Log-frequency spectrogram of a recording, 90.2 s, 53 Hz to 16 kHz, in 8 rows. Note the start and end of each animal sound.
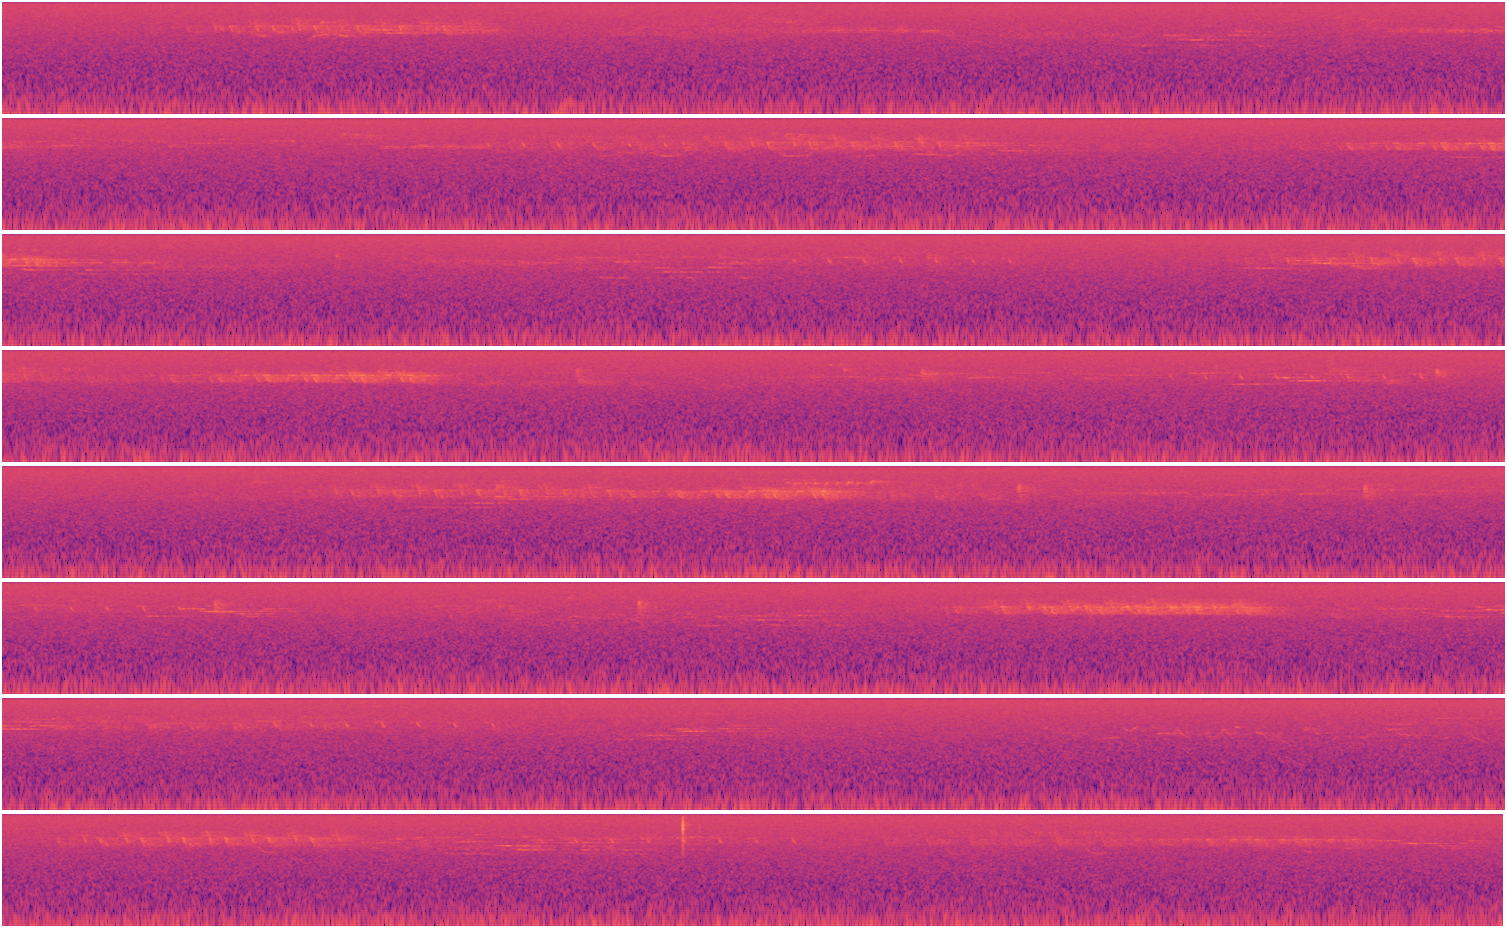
[1.16, 3.74] Ovenbird (Seiurus aurocapilla)
[1.68, 2.88] Scarlet Tanager (Piranga olivacea)
[5.65, 7.12] Black-capped Chickadee (Poecile atricapillus)
[8.26, 9.63] Hermit Thrush (Catharus guttatus)
[9.88, 11.83] Black-capped Chickadee (Poecile atricapillus)
[11.31, 13.74] Winter Wren (Troglodytes hiemalis)
[13.70, 15.20] Black-capped Chickadee (Poecile atricapillus)
[14.88, 18.64] Ovenbird (Seiurus aurocapilla)
[16.98, 18.18] Black-capped Chickadee (Poecile atricapillus)
[18.01, 19.42] Hermit Thrush (Catharus guttatus)
[20.97, 23.21] Ovenbird (Seiurus aurocapilla)
[22.19, 23.78] Hermit Thrush (Catharus guttatus)
[25.37, 28.10] Winter Wren (Troglodytes hiemalis)
[27.02, 28.29] Hermit Thrush (Catharus guttatus)
[27.92, 30.62] Ovenbird (Seiurus aurocapilla)
[31.74, 32.97] Hermit Thrush (Catharus guttatus)
[31.90, 34.24] Ovenbird (Seiurus aurocapilla)
[34.96, 37.19] Ovenbird (Seiurus aurocapilla)
[37.24, 38.88] Scarlet Tanager (Piranga olivacea)
[39.62, 43.02] Winter Wren (Troglodytes hiemalis)
[42.46, 44.58] Ovenbird (Seiurus aurocapilla)
[42.92, 44.27] Hermit Thrush (Catharus guttatus)
[47.39, 52.61] Ovenbird (Seiurus aurocapilla)
[48.41, 49.61] Hermit Thrush (Catharus guttatus)
[50.82, 51.86] Black-capped Chickadee (Poecile atricapillus)
[53.01, 57.07] Winter Wren (Troglodytes hiemalis)
[56.38, 58.06] Ovenbird (Seiurus aurocapilla)
[57.36, 58.63] Hermit Thrush (Catharus guttatus)
[61.34, 62.93] Hermit Thrush (Catharus guttatus)
[63.22, 66.10] Ovenbird (Seiurus aurocapilla)
[67.12, 68.30] Hermit Thrush (Catharus guttatus)
[68.25, 71.49] Ovenbird (Seiurus aurocapilla)
[72.13, 73.55] Hermit Thrush (Catharus guttatus)
[75.51, 78.35] Rose-breasted Grosbeak (Pheucticus ludovicianus)
[79.13, 81.73] Ovenbird (Seiurus aurocapilla)
[81.49, 83.57] Winter Wren (Troglodytes hiemalis)
[82.18, 83.40] Hermit Thrush (Catharus guttatus)
[82.98, 85.01] Ovenbird (Seiurus aurocapilla)
[85.61, 89.29] Ovenbird (Seiurus aurocapilla)
[88.88, 90.17] Hermit Thrush (Catharus guttatus)

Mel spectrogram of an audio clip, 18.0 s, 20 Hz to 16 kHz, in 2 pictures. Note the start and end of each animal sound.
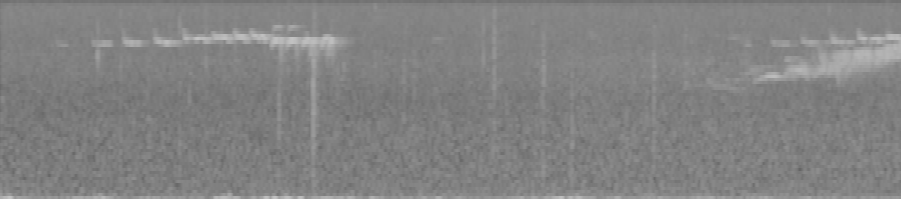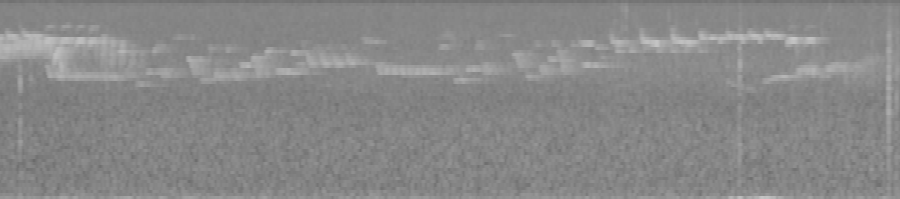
[0.71, 3.51] Golden-crowned Kinglet (Regulus satrapa)
[7.21, 10.40] Golden-crowned Kinglet (Regulus satrapa)
[7.39, 8.61] Black-throated Blue Warbler (Setophaga caerulescens)
[8.65, 9.75] Northern Parula (Setophaga americana)
[9.41, 15.51] Winter Wren (Troglodytes hiemalis)
[14.32, 17.30] Golden-crowned Kinglet (Regulus satrapa)
[16.58, 18.02] Black-throated Blue Warbler (Setophaga caerulescens)

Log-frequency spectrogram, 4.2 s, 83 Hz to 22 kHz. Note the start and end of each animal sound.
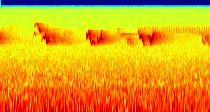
[0.00, 4.22] Red-eyed Vireo (Vireo olivaceus)
[2.75, 4.22] Chipping Sparrow (Spizella passerina)

